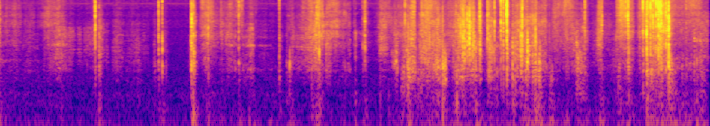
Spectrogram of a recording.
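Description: Paper pages of a spiral-bound planner being turned by hand. A few light clicks and flicks come first, then louder paper rustling and swishing in the second half.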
